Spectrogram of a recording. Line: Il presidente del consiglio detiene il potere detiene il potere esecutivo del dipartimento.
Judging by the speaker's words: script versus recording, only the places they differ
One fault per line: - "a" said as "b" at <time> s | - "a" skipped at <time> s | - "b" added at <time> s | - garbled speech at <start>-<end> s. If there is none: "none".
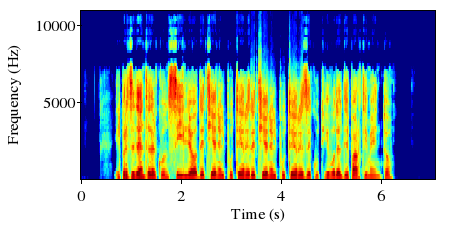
none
